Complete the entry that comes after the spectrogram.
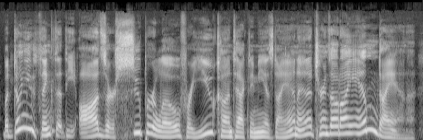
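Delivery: high, swooping mock-earnest voice; feigned innocence. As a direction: reason with wide-eyed fake amazement. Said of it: "I say".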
